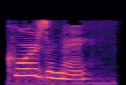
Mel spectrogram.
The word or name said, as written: Kurzeme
